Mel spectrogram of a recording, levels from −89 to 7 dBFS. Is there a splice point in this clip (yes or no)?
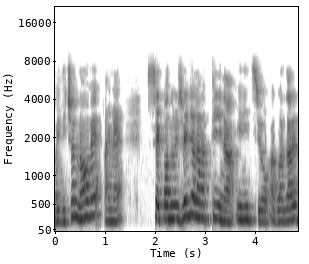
no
